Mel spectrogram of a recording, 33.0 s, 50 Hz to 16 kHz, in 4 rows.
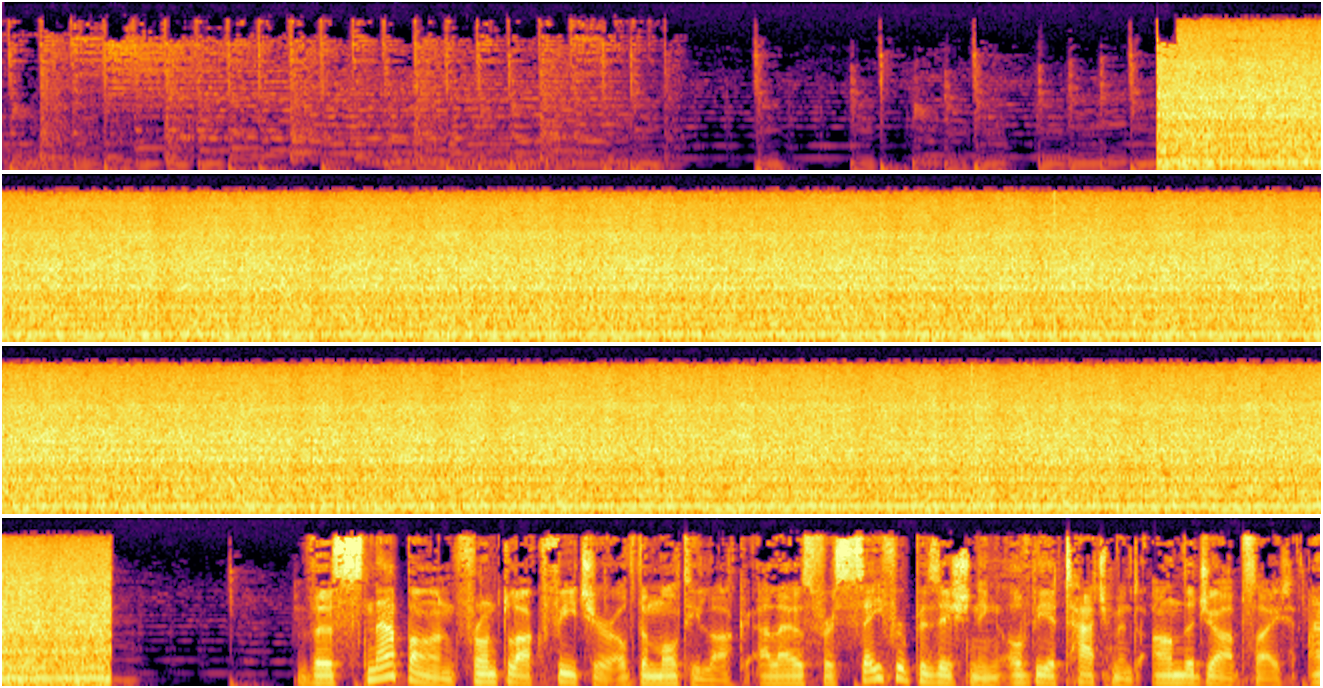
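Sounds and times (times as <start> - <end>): excavator diesel engine running: 7.2 - 25.4.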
